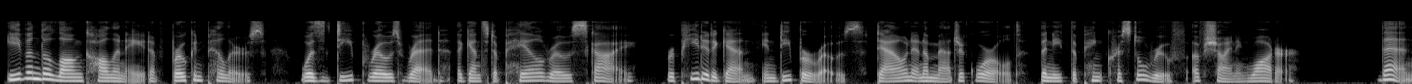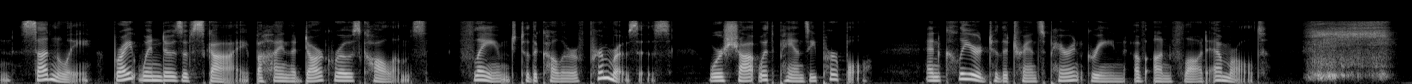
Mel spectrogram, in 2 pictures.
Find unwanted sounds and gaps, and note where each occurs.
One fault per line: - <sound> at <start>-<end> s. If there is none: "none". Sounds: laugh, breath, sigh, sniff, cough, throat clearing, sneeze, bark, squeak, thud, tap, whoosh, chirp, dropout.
- sniff at 27.1-28.1 s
